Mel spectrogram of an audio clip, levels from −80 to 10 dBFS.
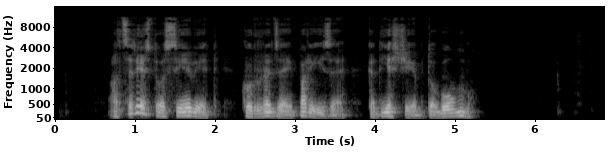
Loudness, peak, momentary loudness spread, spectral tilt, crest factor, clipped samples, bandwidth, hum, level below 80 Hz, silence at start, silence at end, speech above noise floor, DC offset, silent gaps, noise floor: -23 LUFS; -4 dBFS; 12 LU; -6 dB/octave; 20 dB; under 0.1%; 11.5 kHz; none; -52 dBFS; 0.7 s; 1.65 s; 62 dB; under 0.1%; none; -84 dBFS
